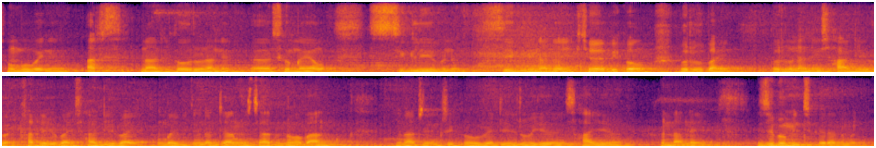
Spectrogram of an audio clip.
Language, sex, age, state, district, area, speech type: Bodo, male, 18-30, Assam, Chirang, rural, spontaneous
